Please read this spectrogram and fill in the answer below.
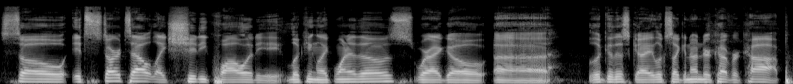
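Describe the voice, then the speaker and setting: Over music in the background, a man with an American accent speaks at a moderate pace and medium pitch, with ordinary pitch variation, very even loudness and a dry, close sound with no echo. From US, Philadelphia. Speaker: stand-up comedian. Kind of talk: casual chat.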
